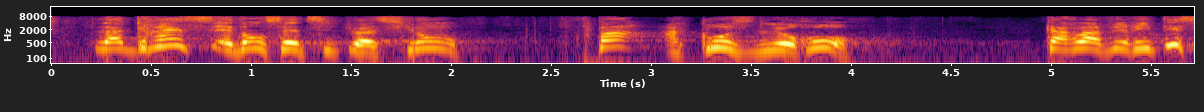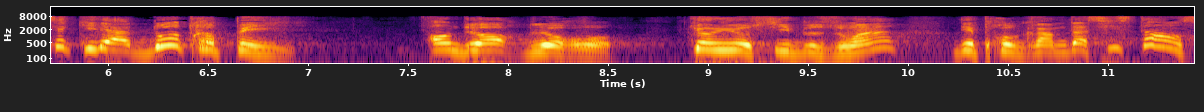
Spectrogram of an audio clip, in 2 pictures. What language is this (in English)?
French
